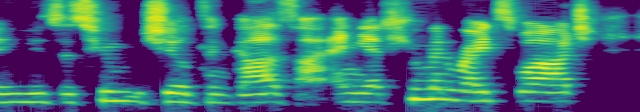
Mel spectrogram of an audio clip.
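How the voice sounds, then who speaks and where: A woman's medium-pitched, plain, everyday voice with a Canadian accent at a fairly quick pace. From Canada (Toronto). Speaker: lawyer and human rights activist. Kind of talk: podcast interview answer.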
